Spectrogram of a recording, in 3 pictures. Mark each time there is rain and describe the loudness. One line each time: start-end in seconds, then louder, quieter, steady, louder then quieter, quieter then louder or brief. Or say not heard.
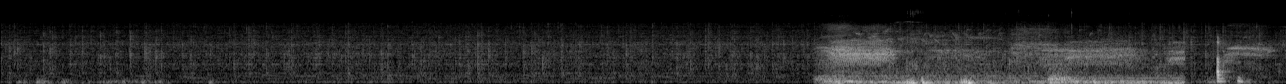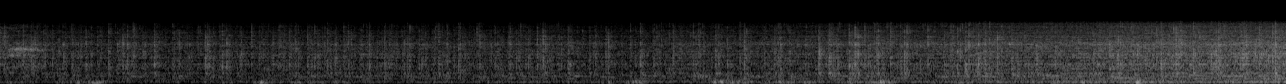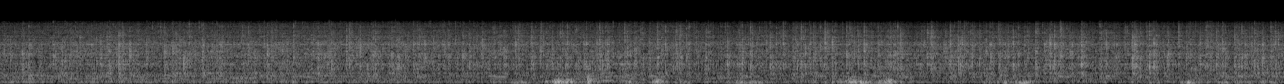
0.0-38.5 louder.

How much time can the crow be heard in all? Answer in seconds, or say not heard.
5 s.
